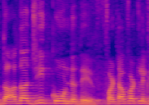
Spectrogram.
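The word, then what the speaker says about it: Dadoji: English वाले pronunciation पे ध्यान देना, इट्स दादोजी, हिंदी में दादाजी।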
